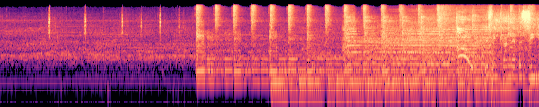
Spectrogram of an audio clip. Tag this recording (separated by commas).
Music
